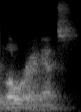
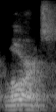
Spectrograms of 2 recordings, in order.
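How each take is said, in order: First: "Lawrence" said as lo-RANCE, rhyming with dance; alternative pronunciation. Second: Said in the usual way. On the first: Shown as a demonstration. Historian unsure of old house's name, "Lawrence" as lo-RANCE. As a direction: give "Lawrence" a full "rance" ending, lo-RANTS. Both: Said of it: "How would you pronounce that".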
